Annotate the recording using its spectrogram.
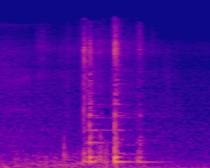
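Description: Two quick knocks about a third of a second apart, each followed by a brief low ring, as the small fire setup is handled.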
